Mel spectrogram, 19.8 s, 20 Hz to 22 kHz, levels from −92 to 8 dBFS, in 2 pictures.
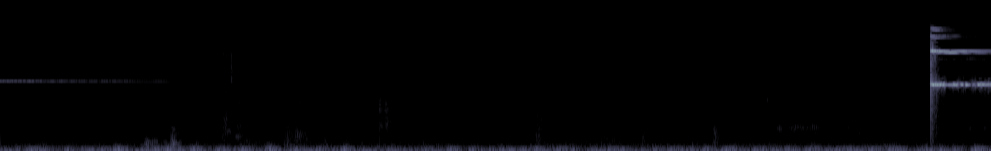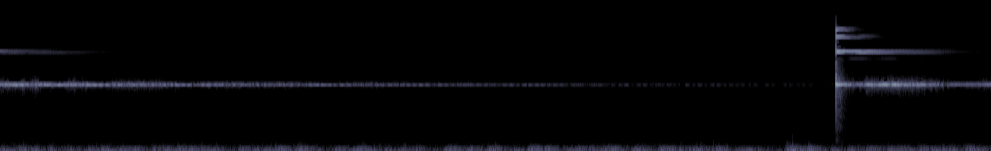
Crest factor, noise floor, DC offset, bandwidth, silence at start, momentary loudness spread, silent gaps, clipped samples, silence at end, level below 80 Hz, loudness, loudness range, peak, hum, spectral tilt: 30 dB; -67 dBFS; under 0.1%; 15.5 kHz; 0.1 s; 24 LU; none; under 0.1%; 0 s; -66 dBFS; -37 LUFS; 20 LU; -16 dBFS; none; 3 dB/octave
